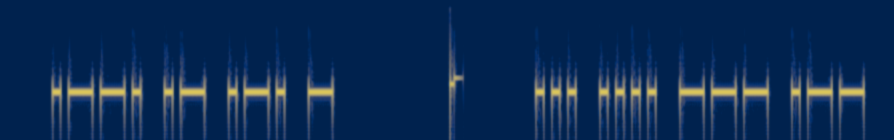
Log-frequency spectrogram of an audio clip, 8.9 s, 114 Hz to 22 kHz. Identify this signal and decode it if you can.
Morse code, heard as a keyed tone, about 16 wpm, 700 Hz. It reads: PART SHOW
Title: Sentences from Top 200 Words - New Word Drill - 15wpm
